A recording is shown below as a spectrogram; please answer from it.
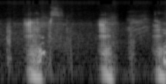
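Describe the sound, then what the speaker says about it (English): Two homestead pigs grunt and oink close by in their pen, making three short snorting bursts with brief pauses between, no talk. "So here we are with the pigs"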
